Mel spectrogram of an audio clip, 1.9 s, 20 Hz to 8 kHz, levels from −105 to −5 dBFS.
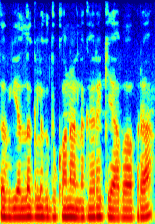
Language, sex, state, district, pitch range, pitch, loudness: Rajasthani, male, Rajasthan, Nagaur, 115-120 Hz, 115 Hz, -14 LUFS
